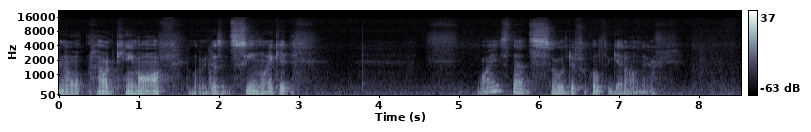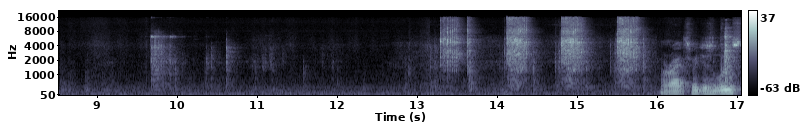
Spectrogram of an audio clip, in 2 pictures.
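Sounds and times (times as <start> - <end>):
metal parts scraping and clicking: 13.1 - 16.0.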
